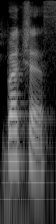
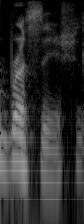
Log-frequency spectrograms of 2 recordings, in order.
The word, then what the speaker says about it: Bruxish: Bruxish, yes. Bruxish or Brussish? I know some people. I know the X can be pronounced X or Z.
